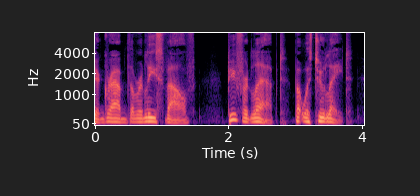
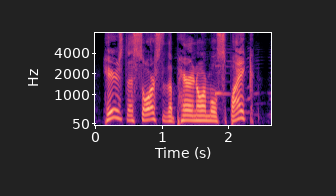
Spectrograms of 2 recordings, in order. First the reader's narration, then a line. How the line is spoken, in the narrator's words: a crazy-haired old woman shouted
